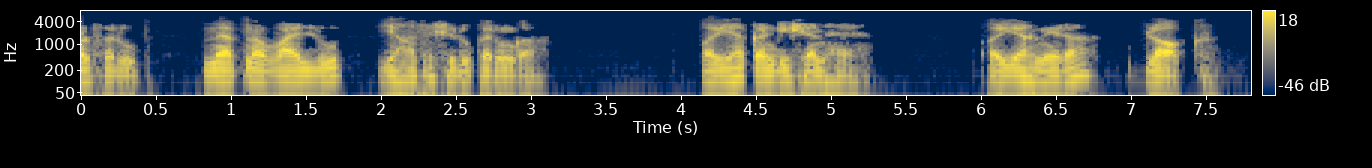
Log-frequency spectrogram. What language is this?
Hindi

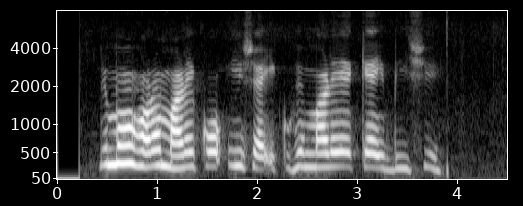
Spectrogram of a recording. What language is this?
Kikuyu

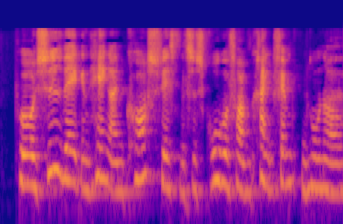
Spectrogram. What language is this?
Danish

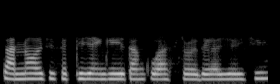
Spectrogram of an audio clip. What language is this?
Odia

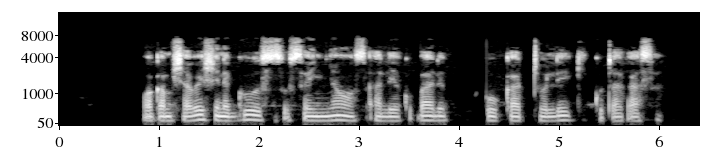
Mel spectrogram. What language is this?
Swahili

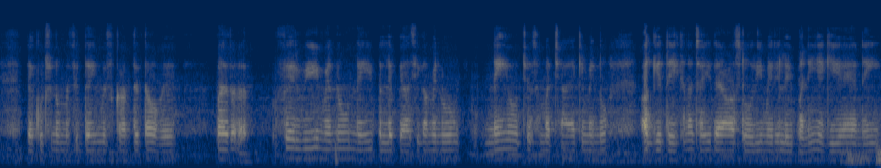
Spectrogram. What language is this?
Punjabi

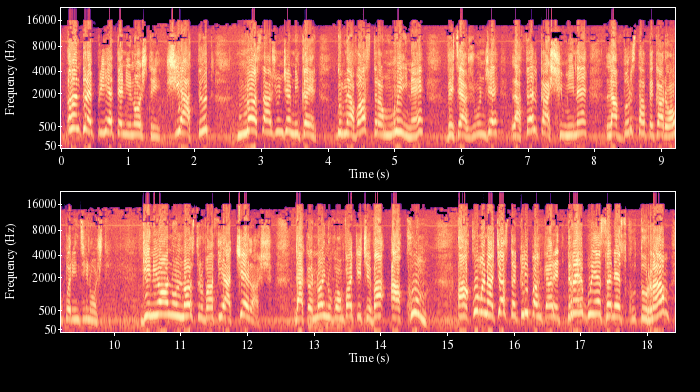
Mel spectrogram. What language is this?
Romanian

